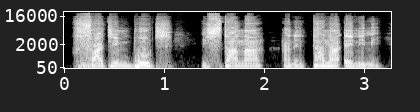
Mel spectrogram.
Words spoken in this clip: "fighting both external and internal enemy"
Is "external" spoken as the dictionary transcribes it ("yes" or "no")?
no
